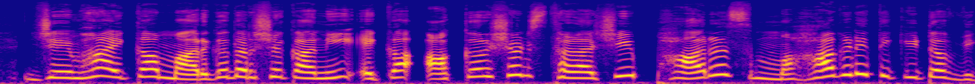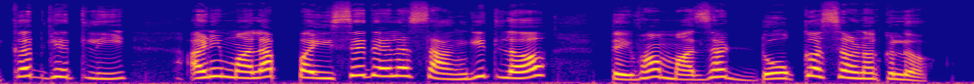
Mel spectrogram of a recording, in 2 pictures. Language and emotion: Marathi, angry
